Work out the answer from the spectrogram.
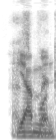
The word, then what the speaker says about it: Jamin: well, it's spelled Jamin. I know. People should start saying it's Jamin Davis. Not it can't be Jamin because there's no Y in there. Yaman. Ah, Yamin.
